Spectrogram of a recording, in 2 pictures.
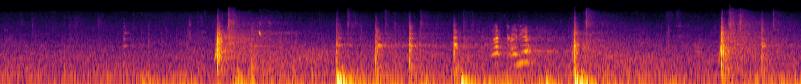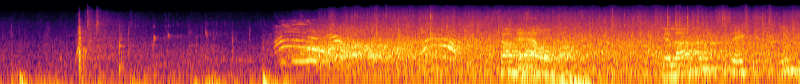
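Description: Badminton rally: sharp racket strikes on a shuttlecock about once a second. About eleven seconds in, the rally ends and the arena crowd breaks into loud cheering and shouting.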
